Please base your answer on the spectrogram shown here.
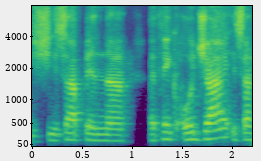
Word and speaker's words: Ojai: She's up in, I think, Ojai. Is that how you say it? Ojai? Ojai.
